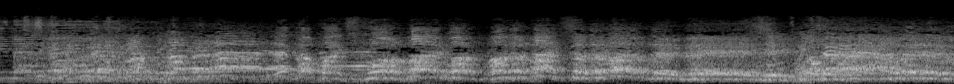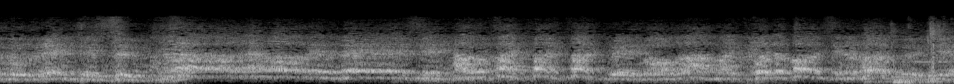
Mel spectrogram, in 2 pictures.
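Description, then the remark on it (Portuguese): A crowd of football supporters sings a folk-style chant about sporting rivalry and three figures who raised Liverpool's standing, a loud, continuous mass of voices with rising and falling melodic lines and no pauses throughout. “E agora a gente vai ouvir né, um, um, um tema que mostra é, essa rivalidade esportiva, né, citando é, três personagens é, que fizeram o Liverpool subir de patamar.”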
